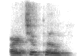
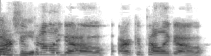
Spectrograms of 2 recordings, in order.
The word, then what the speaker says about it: archipelago: The Haida Gwaii is actually and I have a hard time with this word, archipelagia. I'm not going to say it right. Archipelagia. Archipelago.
